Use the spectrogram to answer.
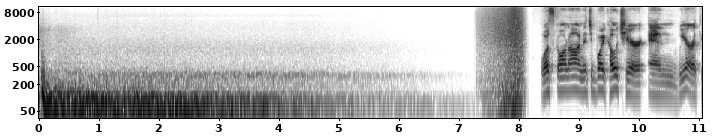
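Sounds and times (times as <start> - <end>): deep low boom rumble: 0.0 - 8.1.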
